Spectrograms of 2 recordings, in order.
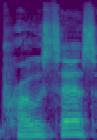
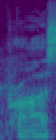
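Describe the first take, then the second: First: The word is said with a non-American pronunciation. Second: The word is said with an American pronunciation. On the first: "instead of saying process" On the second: "I say process"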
